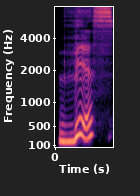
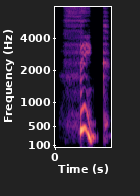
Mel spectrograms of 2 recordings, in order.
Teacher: The th sound, it can be voiced like this or unvoiced like think.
